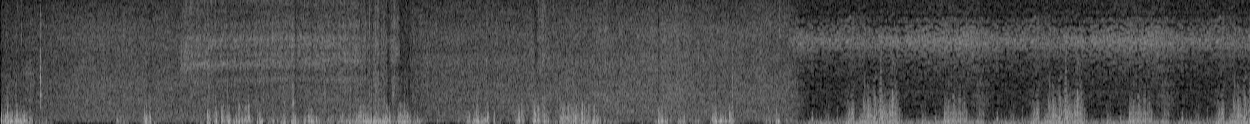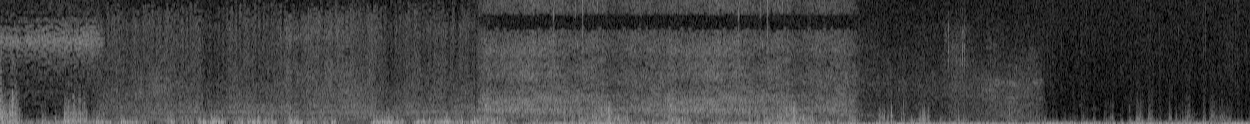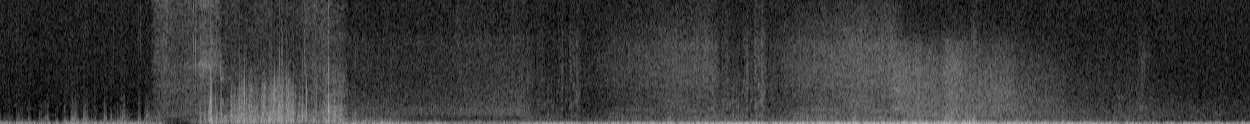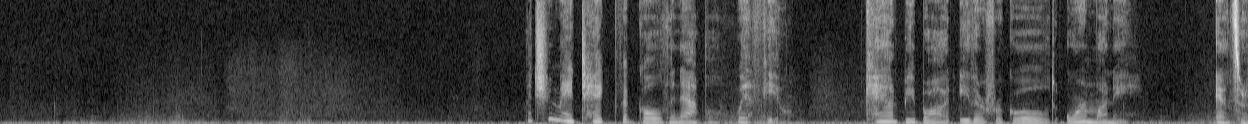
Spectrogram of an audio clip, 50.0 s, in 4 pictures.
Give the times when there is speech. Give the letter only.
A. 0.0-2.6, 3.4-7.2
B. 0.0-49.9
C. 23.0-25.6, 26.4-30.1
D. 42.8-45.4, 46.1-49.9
D.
